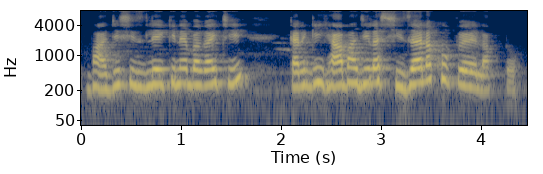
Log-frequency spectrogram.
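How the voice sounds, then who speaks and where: Woman, high voice, chatty homely cooking vlog voice-over. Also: fairly quick, a little mellow. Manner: chatty and homely, talks straight to viewers. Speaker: cooking channel host.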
